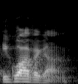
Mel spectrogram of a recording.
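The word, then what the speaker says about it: Eguavoen: Sam now one of you guys helped me pronounce his name he GUI eat guava GaN yeah II guava GaN Sammy guava GaN linebacker number 94 49 sorry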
